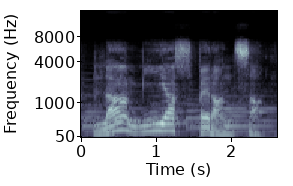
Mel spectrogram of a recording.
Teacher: 미야 할 때 미는 길어야 됩니다. 아가 짧아야 되고요. 음표를 두 개라고 생각하시면 돼요.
